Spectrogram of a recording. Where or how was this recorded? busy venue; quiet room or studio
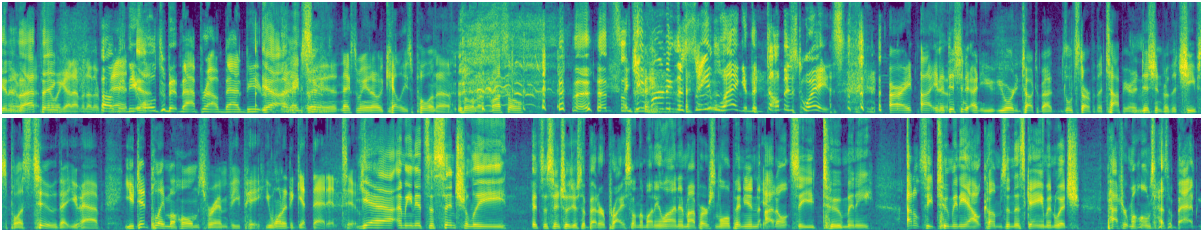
busy venue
